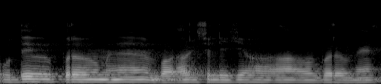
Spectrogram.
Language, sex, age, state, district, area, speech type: Dogri, male, 30-45, Jammu and Kashmir, Kathua, rural, spontaneous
